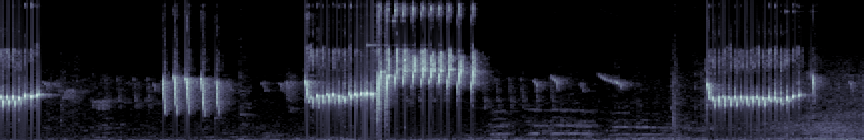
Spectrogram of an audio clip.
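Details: Busy, chattering konin on a lure recording for training young kolibri ninja birds: a series of high buzzy trills and rapid chips, one long rattling burst in the middle, with pauses between phrases.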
